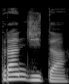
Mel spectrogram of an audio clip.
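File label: "транзита", Komi, female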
